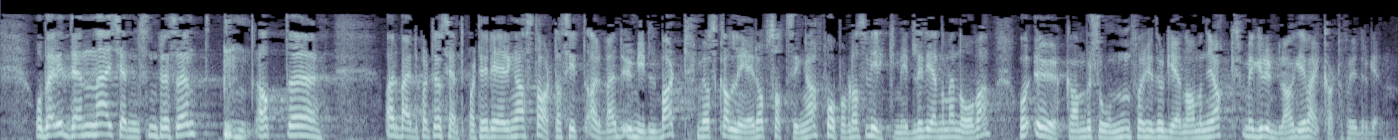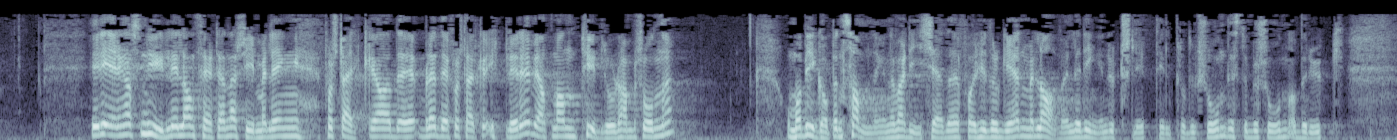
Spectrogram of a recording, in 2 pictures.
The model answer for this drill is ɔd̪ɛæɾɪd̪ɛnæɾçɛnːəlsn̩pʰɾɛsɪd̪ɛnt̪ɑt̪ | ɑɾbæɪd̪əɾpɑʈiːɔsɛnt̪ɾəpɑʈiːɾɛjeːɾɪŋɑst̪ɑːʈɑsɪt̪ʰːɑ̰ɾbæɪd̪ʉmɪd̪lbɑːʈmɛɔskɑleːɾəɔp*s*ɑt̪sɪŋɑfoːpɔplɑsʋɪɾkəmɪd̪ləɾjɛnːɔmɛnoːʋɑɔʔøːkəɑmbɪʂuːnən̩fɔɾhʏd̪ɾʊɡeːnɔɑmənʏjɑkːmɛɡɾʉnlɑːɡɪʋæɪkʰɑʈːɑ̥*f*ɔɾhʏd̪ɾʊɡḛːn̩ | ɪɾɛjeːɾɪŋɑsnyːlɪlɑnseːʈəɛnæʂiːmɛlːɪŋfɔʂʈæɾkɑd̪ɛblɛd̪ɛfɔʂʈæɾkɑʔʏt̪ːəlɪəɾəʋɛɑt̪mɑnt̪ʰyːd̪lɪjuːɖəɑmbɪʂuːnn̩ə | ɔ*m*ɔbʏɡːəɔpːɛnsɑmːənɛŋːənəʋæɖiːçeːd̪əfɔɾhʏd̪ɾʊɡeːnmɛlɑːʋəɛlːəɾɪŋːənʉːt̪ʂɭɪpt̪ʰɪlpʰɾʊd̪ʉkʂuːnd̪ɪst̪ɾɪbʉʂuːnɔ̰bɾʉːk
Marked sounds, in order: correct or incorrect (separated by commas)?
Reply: correct, correct, correct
